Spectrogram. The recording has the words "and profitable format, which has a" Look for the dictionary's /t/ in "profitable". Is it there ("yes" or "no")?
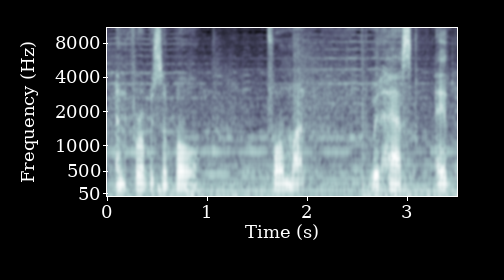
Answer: no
